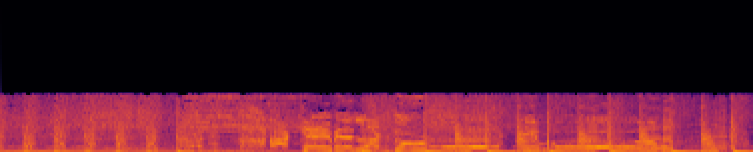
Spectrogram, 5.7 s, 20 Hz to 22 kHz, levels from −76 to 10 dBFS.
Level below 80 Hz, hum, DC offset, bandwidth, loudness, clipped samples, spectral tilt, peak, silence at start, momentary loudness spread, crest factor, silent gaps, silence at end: -20 dBFS; none; under 0.1%; 8.8 kHz; -13 LUFS; under 0.1%; -3.5 dB/octave; -2 dBFS; 0 s; 5 LU; 12 dB; none; 0 s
